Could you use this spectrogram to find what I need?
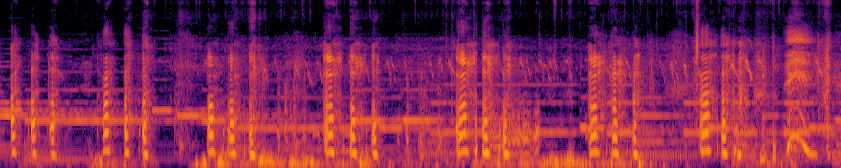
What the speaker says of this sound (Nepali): यो हो हाम्रो घरको कुखुराहरू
